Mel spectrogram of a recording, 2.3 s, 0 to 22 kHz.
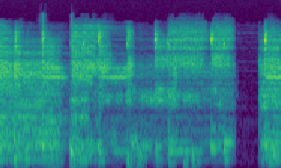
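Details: Phoenix Gold ZX475TI car amplifier under repair with suspected potentiometer faults: music comes through clean and full with no crackle or clipping on this working channel, while the other side sounds saturated.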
